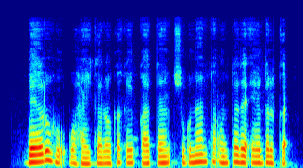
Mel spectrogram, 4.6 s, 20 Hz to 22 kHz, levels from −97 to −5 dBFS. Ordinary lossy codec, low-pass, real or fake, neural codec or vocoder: none; 14.4 kHz; fake; codec, 44.1 kHz, 3.4 kbps, Pupu-Codec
